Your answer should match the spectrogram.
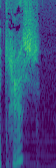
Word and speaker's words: cache: And then they fill it up during the wet season with water, and they would have these, what do they call it, C-A-C-H-E, is that a cache? How do you pronounce it? – Cache, yes.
